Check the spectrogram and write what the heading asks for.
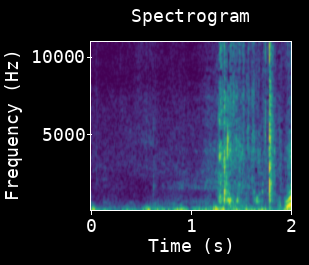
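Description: Peacock bass striking a bait fish at the water's surface: a short splash about a second and a half in, ending in a sharp slap.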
